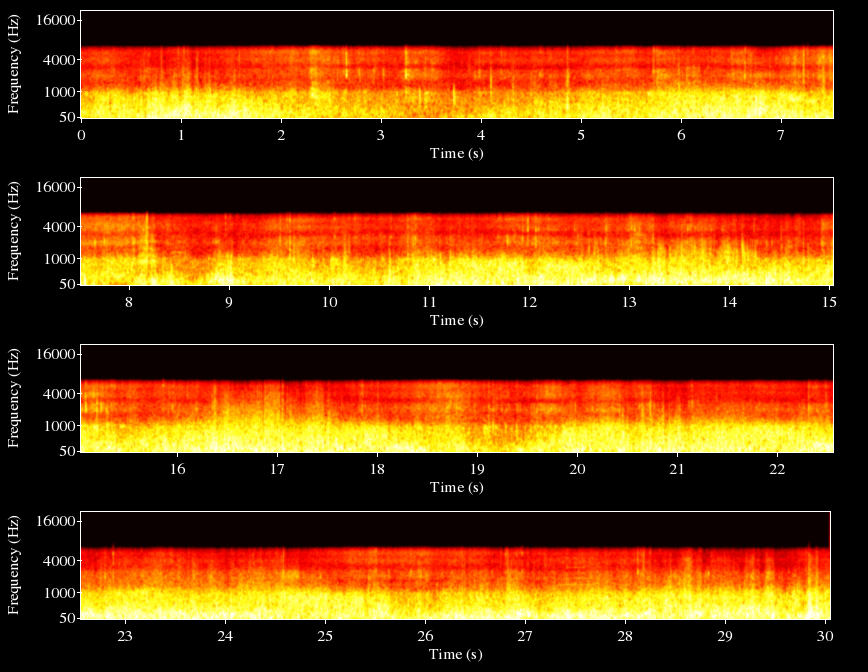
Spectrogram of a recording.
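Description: Wind rushing over the microphone of a camera carried by a skier on a downhill run, a loud noise that swells and eases, mixed with the hiss of skis moving through powder snow.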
